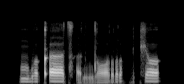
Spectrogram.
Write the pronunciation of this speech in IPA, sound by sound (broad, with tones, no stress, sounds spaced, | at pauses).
m b ɤ˥ kʼ ɜː˥ t͡sʼ ɜ˩ ɡ n d ɔː˧ r | t͡ʃ ɤ˥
